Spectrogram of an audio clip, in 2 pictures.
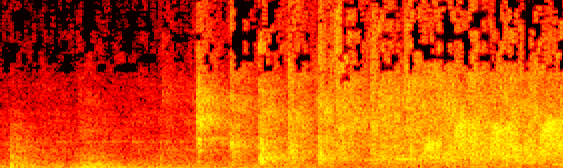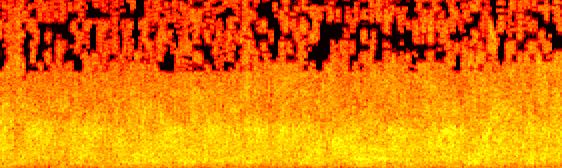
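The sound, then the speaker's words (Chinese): A small audience gives applause. A few scattered claps build within about two seconds into dense, continuous clapping, which then holds at a steady, even level. “你们虽然啊人这么少，但是鼓出来的掌声啊就像啊一千人一样”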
